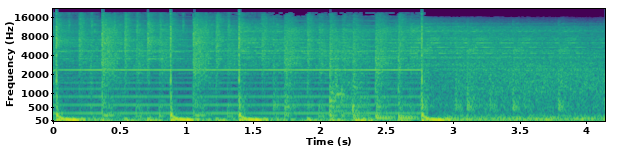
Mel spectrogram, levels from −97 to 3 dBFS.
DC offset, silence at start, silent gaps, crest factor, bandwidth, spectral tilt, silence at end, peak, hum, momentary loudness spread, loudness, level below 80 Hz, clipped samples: 2%; 0 s; none; 14 dB; over 20 kHz; -2.5 dB/octave; 0 s; 0 dBFS; none; 6 LU; -13 LUFS; -18 dBFS; 0.2%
